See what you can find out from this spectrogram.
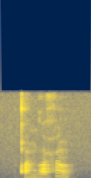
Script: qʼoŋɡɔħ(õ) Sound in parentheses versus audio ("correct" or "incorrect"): correct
